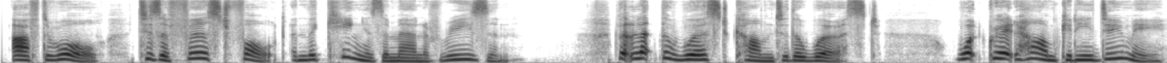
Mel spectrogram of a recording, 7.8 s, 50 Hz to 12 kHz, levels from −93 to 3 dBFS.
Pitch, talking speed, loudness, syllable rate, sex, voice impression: 225 Hz, 225 wpm, -19 LUFS, 5.0 syllables/s, female, gender-neutral, slightly dark, soft, calm, reassuring, sweet, slightly kind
